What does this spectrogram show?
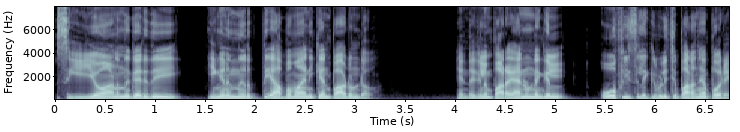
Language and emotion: Malayalam, angry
